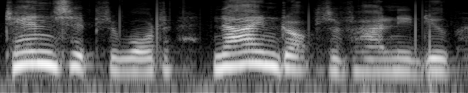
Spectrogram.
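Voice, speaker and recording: Man voicing high, singsong little mouse children. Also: fairly quick, fairly bright tone, natural voice. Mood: eager, breathless. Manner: singsong, eager. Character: excitable little mouse children, counting eagerly. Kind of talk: 1960s children's storybook record.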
